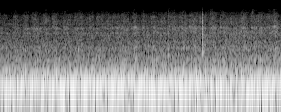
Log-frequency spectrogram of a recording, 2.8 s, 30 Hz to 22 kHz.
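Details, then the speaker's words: 1996 Ford F250 7.5L big block V8 after engine rebuild (new pistons, rings, camshaft; head gasket coolant leak); after cold start runs super rich, floods out, seems to lose compression; lumpy uneven idle, appears to be dropping cylinders; rough running. "so I got running again it's really not happy so it looks like it's dropping out cylinders"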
